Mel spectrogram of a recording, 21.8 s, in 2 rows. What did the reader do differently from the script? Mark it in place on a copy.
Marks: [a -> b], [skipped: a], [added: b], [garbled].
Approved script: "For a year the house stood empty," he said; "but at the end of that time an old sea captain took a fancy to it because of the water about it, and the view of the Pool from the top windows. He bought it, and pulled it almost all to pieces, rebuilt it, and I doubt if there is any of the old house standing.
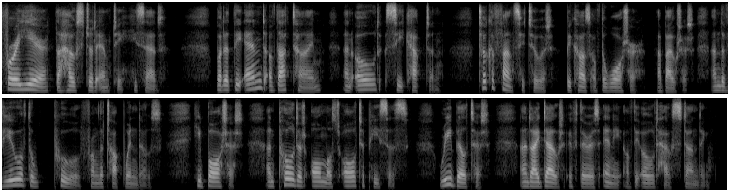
"For a year the house stood empty," he said; "but at the end of that time an old sea captain took a fancy to it because of the water about it, and the view of the Pool from the top windows. He bought it, and pulled it almost all to pieces, rebuilt it, and I doubt if there is any of the old house standing.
